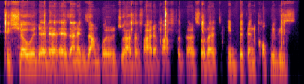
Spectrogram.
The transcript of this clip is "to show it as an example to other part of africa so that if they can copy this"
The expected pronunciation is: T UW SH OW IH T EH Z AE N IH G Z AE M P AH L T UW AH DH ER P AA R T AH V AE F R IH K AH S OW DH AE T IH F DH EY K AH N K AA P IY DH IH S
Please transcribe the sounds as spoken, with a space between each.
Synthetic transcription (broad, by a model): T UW SH OW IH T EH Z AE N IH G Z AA M P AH L T UW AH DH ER F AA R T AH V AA F R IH K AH S OW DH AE T IH F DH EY K AH N K AA P IY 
